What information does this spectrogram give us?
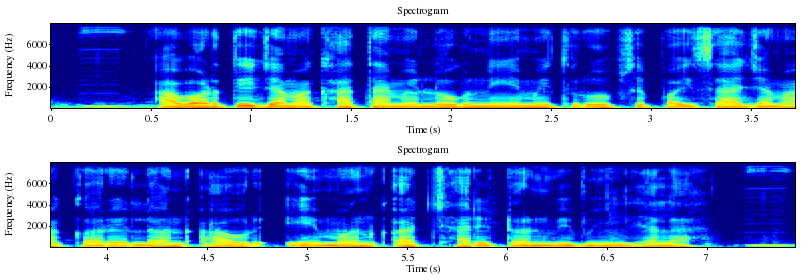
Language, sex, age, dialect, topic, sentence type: Bhojpuri, male, 18-24, Western, banking, statement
